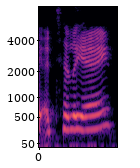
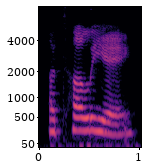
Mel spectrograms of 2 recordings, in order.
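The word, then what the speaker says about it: atelier: I I know I'm saying it wrong, you know. I just got this sudden feeling that I'm saying it wrong. Wonder what that base was used for. Flowers, of course. Atalier. It's pawberry atalier.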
